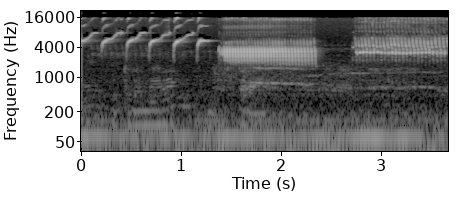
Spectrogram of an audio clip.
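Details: Canary repeating bright upslurred notes in quick succession, then switching to a loud buzzy roll, a short pause, and a second, higher rattling roll.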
